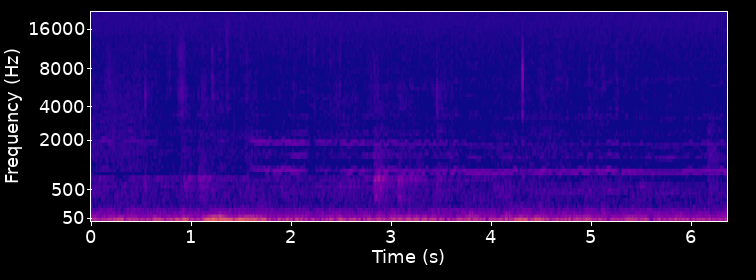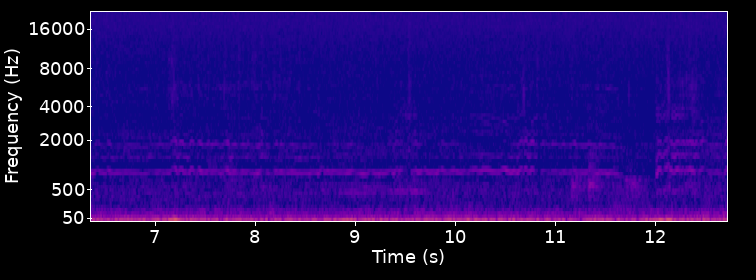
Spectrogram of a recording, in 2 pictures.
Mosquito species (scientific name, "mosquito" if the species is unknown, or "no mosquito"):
Anopheles arabiensis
